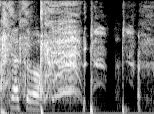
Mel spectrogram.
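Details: Adult podcast speaker has a coughing fit mid-talk: a run of about four sharp, harsh coughs in a small room.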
